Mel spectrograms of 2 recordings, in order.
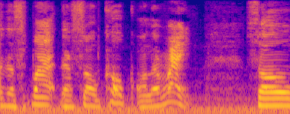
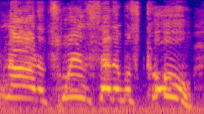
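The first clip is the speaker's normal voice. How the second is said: acted panicked excuse; 12 semitones higher than usual. Teller pleads his excuse at gunpoint.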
